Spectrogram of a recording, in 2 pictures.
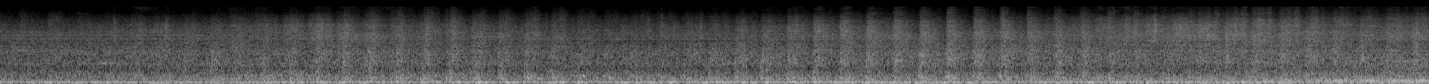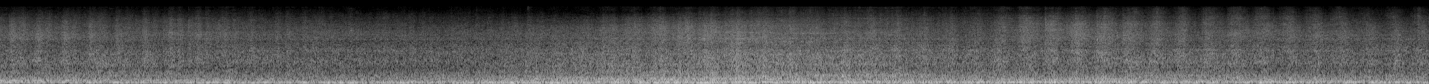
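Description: Freight cars of a long mixed manifest train rolling past: a steady rumble of steel wheels on rail with repeated clicking over the rail joints, growing a little louder about two-thirds of the way through.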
